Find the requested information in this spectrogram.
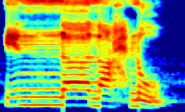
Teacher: नून के ऊपर शद हो या मीम के ऊपर शद हो तो एक अलिफ की मिकदार जो है वो गुन्ना किया जाता है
